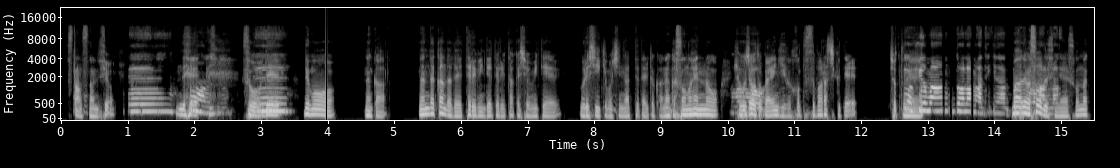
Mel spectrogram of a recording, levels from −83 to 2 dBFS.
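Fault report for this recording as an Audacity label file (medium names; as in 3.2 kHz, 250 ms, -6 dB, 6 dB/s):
3.960000	3.990000	dropout 28 ms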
